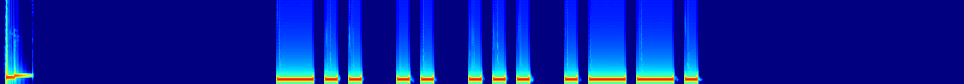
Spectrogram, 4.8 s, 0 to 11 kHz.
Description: Morse code, heard as a keyed tone, about 20 wpm, 700 Hz. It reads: DISP
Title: Build A Word - 4 Letters At A Time - 8-Letter Words - 20wpm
